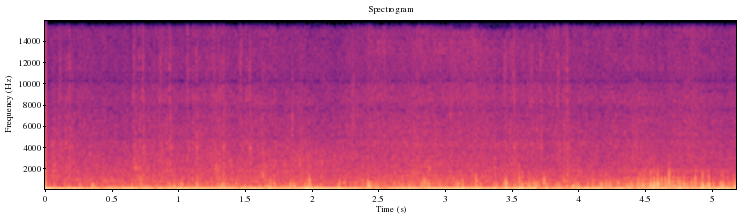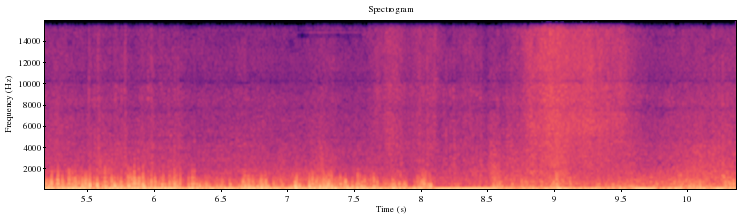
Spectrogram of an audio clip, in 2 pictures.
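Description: Wind buffeting the microphone in uneven gusts over the steady low drone of a chase boat's motor, with the rush of water.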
